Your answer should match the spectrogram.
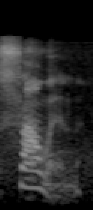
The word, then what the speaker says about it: Samhain: Celtic culture, and it was a holiday called Samhain. Now, I want to make a note of pronouncing it correctly because it's spelled Samhain, but it's pronounced Samhain.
